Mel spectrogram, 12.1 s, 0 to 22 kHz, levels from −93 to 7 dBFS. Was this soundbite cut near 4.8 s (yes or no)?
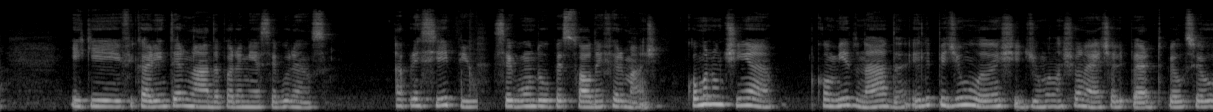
yes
